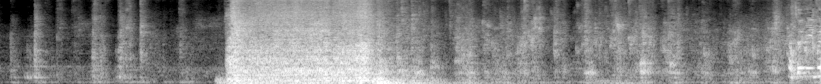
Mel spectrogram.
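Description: Water from a bathtub faucet gushing into a bucket of dye bath for about two seconds, then turned down to a much quieter run. Small clicks and taps come before it.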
